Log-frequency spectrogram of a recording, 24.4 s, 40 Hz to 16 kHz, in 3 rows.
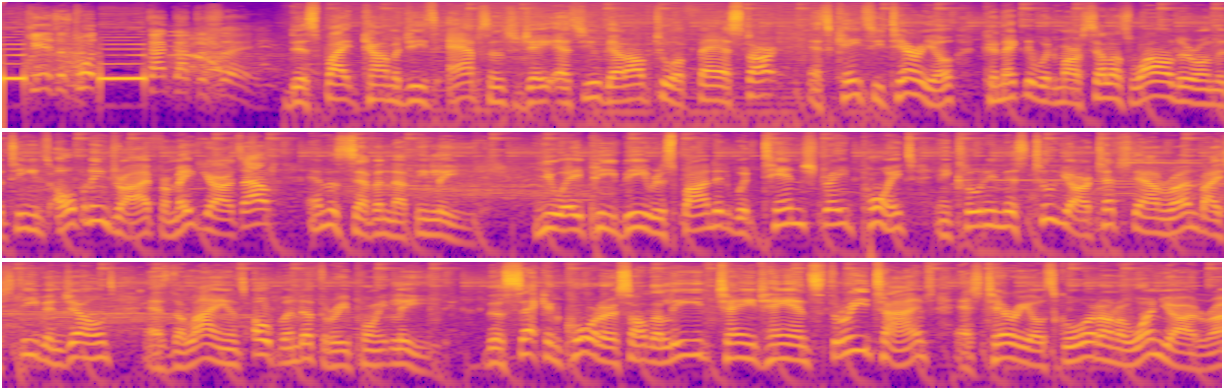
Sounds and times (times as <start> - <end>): Speech: 0.2 - 24.4
Music: 1.9 - 24.4.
